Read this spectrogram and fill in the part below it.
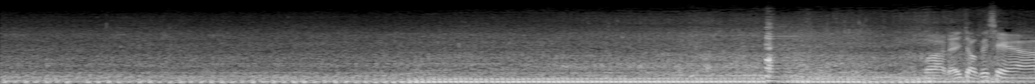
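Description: Water sloshes and splashes around wheels.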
